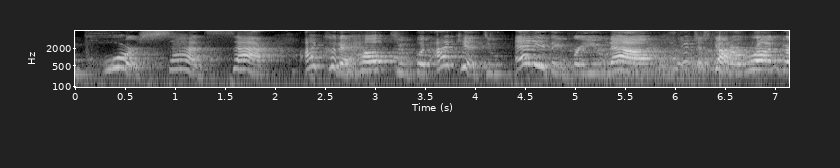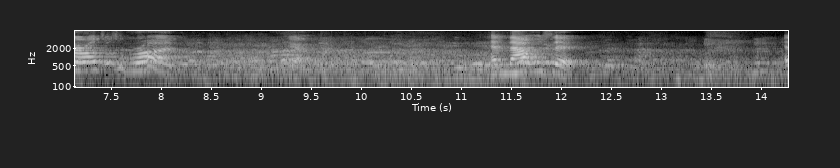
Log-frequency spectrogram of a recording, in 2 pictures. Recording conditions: live audience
